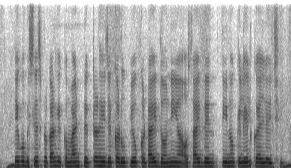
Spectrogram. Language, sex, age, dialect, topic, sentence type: Magahi, male, 18-24, Western, agriculture, statement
